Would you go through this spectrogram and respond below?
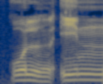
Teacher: Karena dia ghunah, maka cara membacanya dighunahkan atau didengungkan. Nah, jadi di bagian inah suaranya itu kita tahan, kita panjangkan sejenak. Innalah nanya pendek ya. · Jadi di bagian in, suara itu kita tahan, kita panjangkan sejenak. Innal, nanya pendek ya, innya yang kita tahan, kita gunnahkan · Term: ghunah musyaddadah, gunnah musyaddadah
